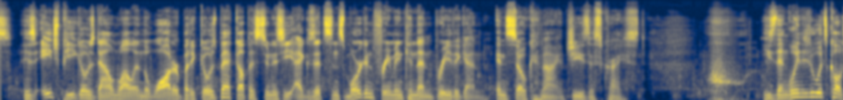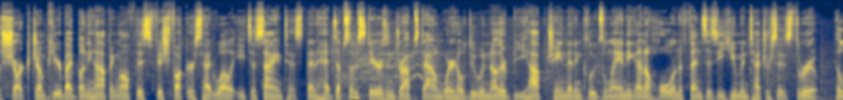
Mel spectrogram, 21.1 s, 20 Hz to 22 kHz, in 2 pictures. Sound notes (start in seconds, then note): 8.8 deep exhale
